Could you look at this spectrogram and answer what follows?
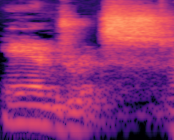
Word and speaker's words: Andres: in Cincinnati and Ohio they pronounce it Andress okay like Ursula Andress but she has two s's all right but one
